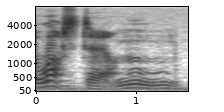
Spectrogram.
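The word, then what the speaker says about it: Worcester: connaiss ce titre ben Freddy lui aussi le prononce autrement mais ça séppelle W o r c e S T e r vous y êtes ah oui j'y suis le compte de warster sa vieille va se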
